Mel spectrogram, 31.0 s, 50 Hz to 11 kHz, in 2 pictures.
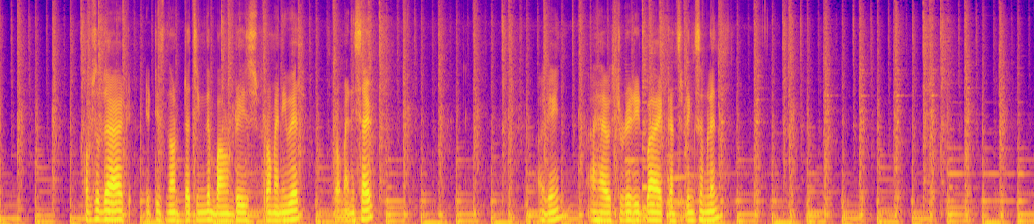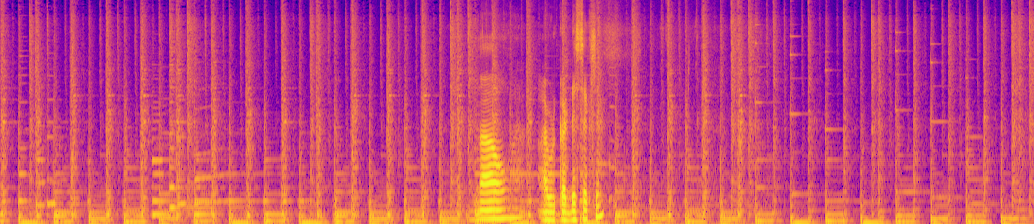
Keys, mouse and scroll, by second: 0.9-1.4 scroll up 1, 1.4-3.2 scroll down 2, 4.1 click, 5.7 click, 8.2 middle click, 9.6-10.4 scroll down 1, 10.5 middle click, 13.0 click, 16.6-17.9 scroll up 1, 17.9 scroll up 1, 18.0 click, 18.4 middle click, 19.1 scroll up 1, 19.3-20.1 scroll down 2, 20.1 scroll up 1, 20.3-21.3 scroll down 1, 21.3-21.7 scroll down 1, 22.0 click, 22.1 ctrl+8, 22.7 click, 23.0 double click, 23.7 click, 24.9 Escape, 26.8 right click, 28.8 click, 30.2 click.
